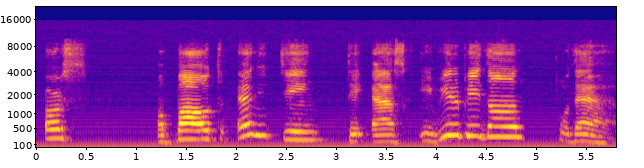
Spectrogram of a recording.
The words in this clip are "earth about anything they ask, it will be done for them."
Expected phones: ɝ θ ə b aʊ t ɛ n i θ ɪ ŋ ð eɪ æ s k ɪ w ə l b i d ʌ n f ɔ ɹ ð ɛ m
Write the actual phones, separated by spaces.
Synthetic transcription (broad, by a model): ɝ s ə b aʊ t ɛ n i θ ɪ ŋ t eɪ æ s k ɪ w ə l b i d ʌ n f ɔ ɹ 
